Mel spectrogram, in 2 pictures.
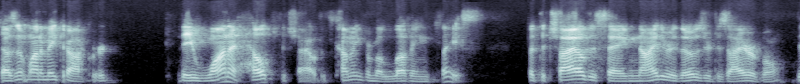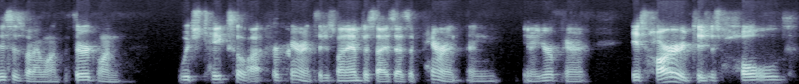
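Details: Adult man speaking; ordinary speech.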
